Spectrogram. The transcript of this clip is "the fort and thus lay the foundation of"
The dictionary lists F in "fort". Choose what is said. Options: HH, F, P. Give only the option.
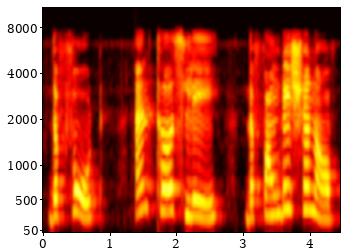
F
